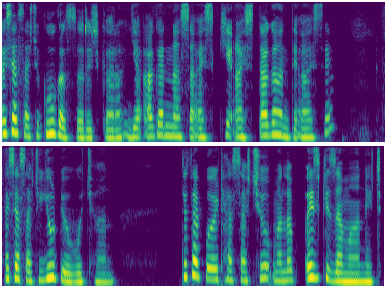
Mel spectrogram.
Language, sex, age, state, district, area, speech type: Kashmiri, female, 30-45, Jammu and Kashmir, Baramulla, rural, spontaneous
